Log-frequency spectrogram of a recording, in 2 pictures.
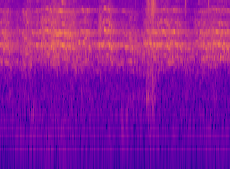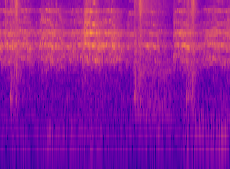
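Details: Noisy flock of red-spectacled parrots filling the sky over the Santa Catarina highlands, Brazil, during their yearly migration to eat araucaria seeds; overlapping raucous screeches punctuated by several sharp, loud squawks.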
